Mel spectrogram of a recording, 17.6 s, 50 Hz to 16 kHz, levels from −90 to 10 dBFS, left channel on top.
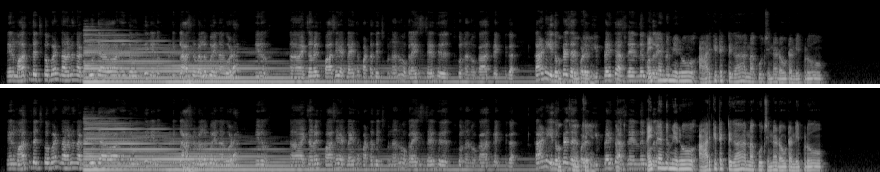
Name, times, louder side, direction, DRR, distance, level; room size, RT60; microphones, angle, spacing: voice 1, 0.1-4.8 5.1-5.4 5.8-10.3 10.7-13.4, left 2 dB, 45° left, 0.5 m, -30 dB
sound 1, 1.6-14.5, equal, ahead, 0.7 m, -33 dB
voice 2, 11.2-11.9 12.3-12.4 12.9-16.4, right 4 dB, 65° right, 0.3 m, -28 dB
3.8 x 2.3 x 2.5 m
head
